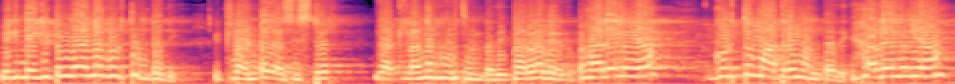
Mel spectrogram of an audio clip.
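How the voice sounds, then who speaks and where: A woman preaching a sermon. Her voice sits a little high. She speaks bluntly and forcefully, stressing her points with repeated hallelujahs. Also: expressive, rapid-fire, low-quality recording.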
